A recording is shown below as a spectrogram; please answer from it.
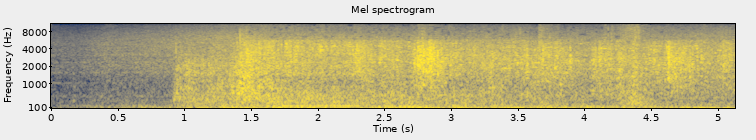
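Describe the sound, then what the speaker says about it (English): Heavy battle noise in Ultimate Admiral: Dreadnoughts, a naval warship game: a dense, loud rumbling roar of booms and metallic banging swells in after a moment and stays sustained, with scattered sharper clanks on top. "Sounds like there's now additional banging and clanging noises for damage"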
